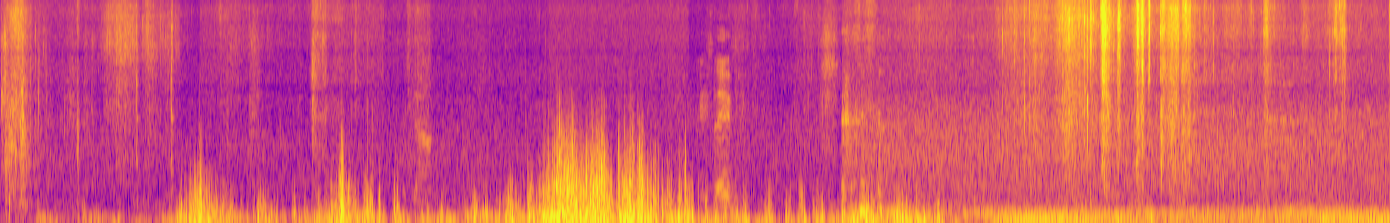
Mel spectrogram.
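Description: Footsteps scuff across grass during a throwing run-up.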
